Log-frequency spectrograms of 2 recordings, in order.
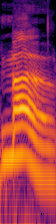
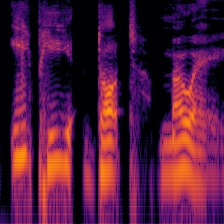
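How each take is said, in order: First: The word sounds like the English name Mo. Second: The word is pronounced in a Japanese way. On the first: "Like like Mo, like Mo, like the character from The Simpsons" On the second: "I pronounced it Japanesely instead of Englishly"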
